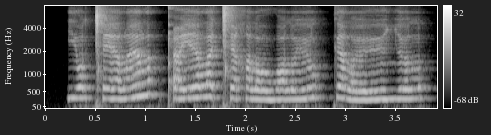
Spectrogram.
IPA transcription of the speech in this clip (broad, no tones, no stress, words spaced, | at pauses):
jolˠǀʰɛːlˠẽlˠ | qʼeːlˠɛ ǀʰɛχəlˠo wɔlˠyːlˠkːɛlˠ øːʎølˠ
